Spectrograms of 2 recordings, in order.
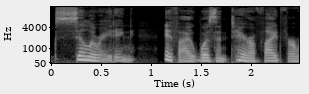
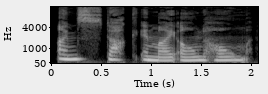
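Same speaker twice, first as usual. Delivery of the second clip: ordinary delivery, nothing marked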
